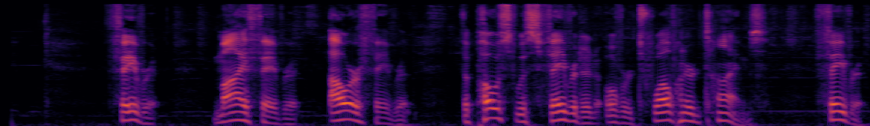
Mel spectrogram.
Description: fa vor ite
f A v r ə t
